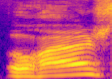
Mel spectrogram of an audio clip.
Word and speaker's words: ORAJe: Orage, ça fait penser au tonnerre, aux éléments météorologiques, aux forces aérodynamiques, mais ça s'écrit avec un J, donc il y a une explication forcément, c'est quoi?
